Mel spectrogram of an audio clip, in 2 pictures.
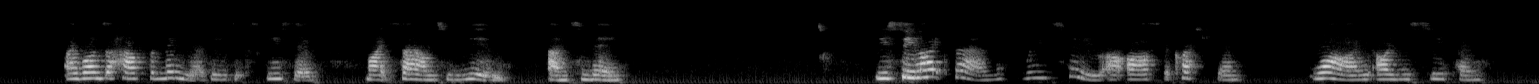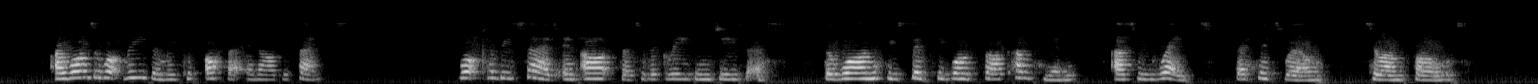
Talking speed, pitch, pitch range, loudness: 120 wpm, 255 Hz, 225-275 Hz, -21 LUFS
